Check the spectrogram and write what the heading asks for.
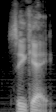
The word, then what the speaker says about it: C.K.: It's spelled Selkie. So to help us out, it's pronounced C.K.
